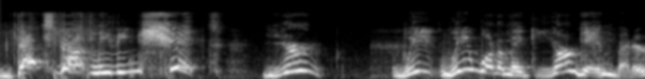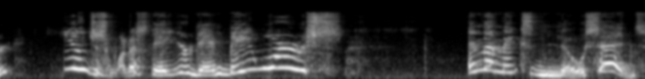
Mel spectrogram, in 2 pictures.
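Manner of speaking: angry, heated, worked-up, fired-up rant. On a podcast episode, venting at the game's community: heated rant. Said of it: "I'm just heated".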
